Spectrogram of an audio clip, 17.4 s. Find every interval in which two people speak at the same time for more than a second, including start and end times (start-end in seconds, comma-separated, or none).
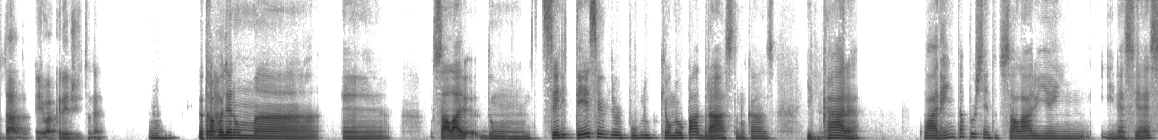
none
